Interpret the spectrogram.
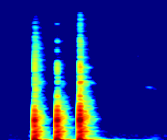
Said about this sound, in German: drei Tage später klopft's auf einmal an der Tür von Maika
